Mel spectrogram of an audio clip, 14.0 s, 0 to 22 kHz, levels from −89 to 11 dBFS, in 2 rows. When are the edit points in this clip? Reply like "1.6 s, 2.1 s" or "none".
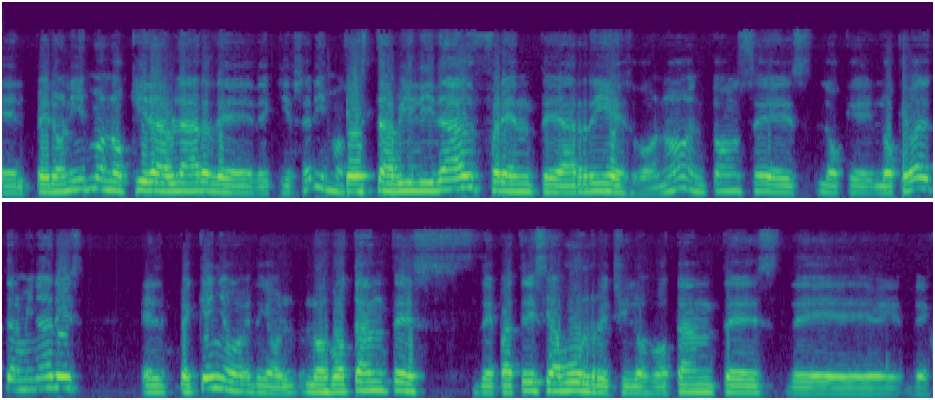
2.6 s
